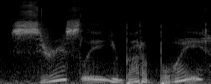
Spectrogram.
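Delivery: high-pitched, scornful outburst; annoyed disbelief. Acted. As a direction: scoff at the boy's arrival. Natsuki annoyed at newcomer.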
